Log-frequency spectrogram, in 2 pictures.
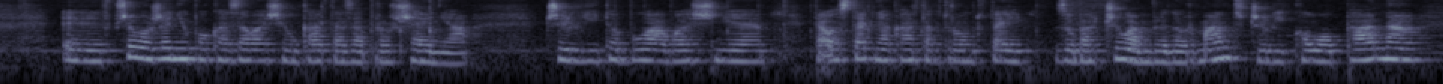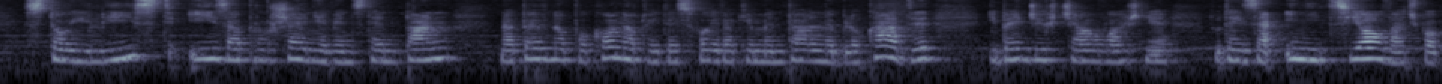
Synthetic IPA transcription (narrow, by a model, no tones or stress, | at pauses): fpʂɛwɔʐɛɲupɔkazawaɕɛkaɾt̪azapɾɔʂɛɲa | t͡ʂɘlʲit̪ɔbɘwavwaɕɲɛt̪a̰ʔɔst̪at̪ɲakaɾt̪ak̚t̪uɾɔ̃w̃t̪u̥t̪ajzɔbat͡ʂɘwamvlɛnɔɾmant̪t͡ʂɘlʲikɔwɔpana | st̪ɔjilʲist̪izapɾɔʂɛɲɛvʲjɛnt̪st̪ɛnpanː | apɛvn̪ɔpɔkɔnat̪ut̪ajt̪ɛsfɔjɛt̪akʲɛmɛnt̪alnɛblɔkad̪ɘ | ibɛɲd͡ʑɛxt͡ɕawvwaɕɲɛt̪ut̪ajzaʔiɲit̪sʲjɔvad͡ʑbɔ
